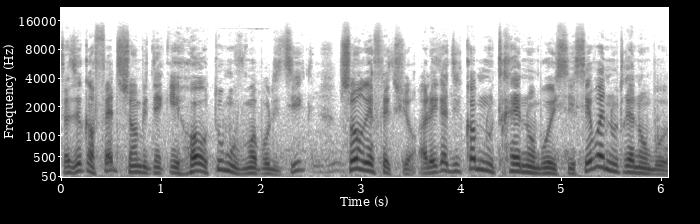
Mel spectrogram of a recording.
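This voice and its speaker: Speaking very fast, a man with a fairly high pitch has a dark, mellow tone. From Guadeloupe. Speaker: community association member. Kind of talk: interview.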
